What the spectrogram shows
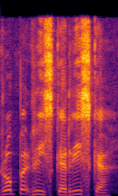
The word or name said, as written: Ropa Risca Risca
